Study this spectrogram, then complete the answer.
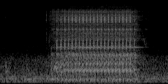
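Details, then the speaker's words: Known-good spare air suspension compressor for a 2008 Cadillac Escalade, off the vehicle, bench-powered by a 12 V 6 A battery charger for a second: steady fast-pulsing electric buzz with a bright whine, making pressure; normal compressor operation. "keep in mind this is a good compressor so what you hear ought to be what your compressor does"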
